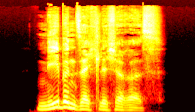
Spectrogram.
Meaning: strong/mixed nominative/accusative neuter singular comparative degree of nebensächlich
- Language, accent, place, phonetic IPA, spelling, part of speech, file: German, Germany, Berlin, [ˈneːbn̩ˌzɛçlɪçəʁəs], nebensächlicheres, adjective, De-nebensächlicheres.ogg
